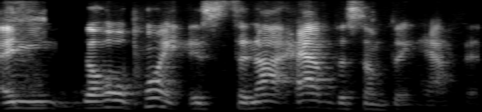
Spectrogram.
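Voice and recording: This man has a fairly high pitch and a bright, sharp tone, with ordinary pitch variation at a moderate pace.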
